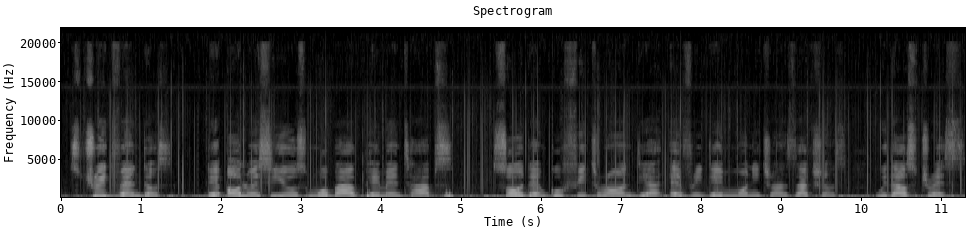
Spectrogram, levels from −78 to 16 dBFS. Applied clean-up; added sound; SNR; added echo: none; Crackle; 6 dB; none.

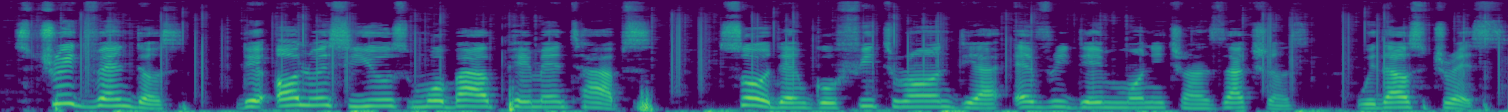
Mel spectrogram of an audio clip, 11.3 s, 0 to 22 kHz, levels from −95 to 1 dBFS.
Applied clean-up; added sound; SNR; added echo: classical method Wiener filter.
